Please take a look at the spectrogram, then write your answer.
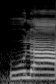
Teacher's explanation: حمزہ کے بعد ہم نے لام کو ہی پڑھنا ہے، اور لام پہ کھڑا زبر ہے۔ اولا، کھڑا زبر ہم ایک الف کے برابر کھینچیں گے، کیونکہ یہ الف مدہ کے قائم مقام ہوتا ہے۔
